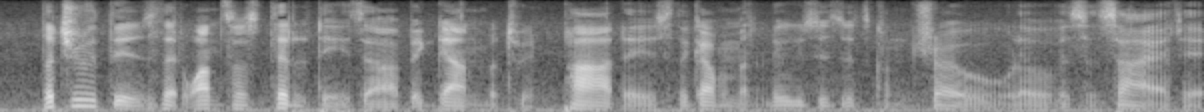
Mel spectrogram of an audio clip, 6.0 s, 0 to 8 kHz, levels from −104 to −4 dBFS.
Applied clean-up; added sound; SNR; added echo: none; none; none; none.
